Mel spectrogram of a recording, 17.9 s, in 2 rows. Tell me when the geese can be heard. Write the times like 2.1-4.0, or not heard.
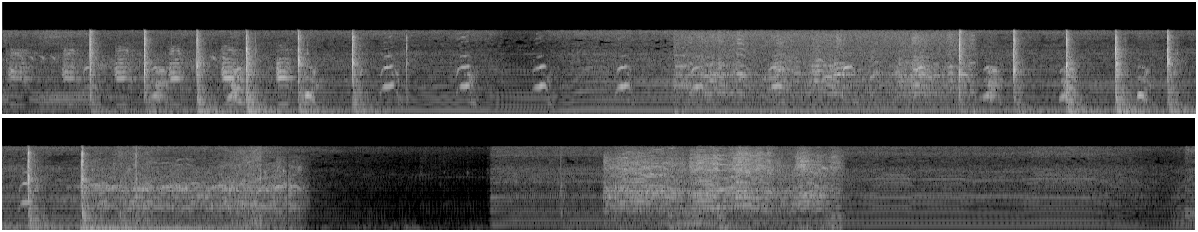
0.0-2.2, 5.0-7.3, 9.5-11.2, 13.4-15.3.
